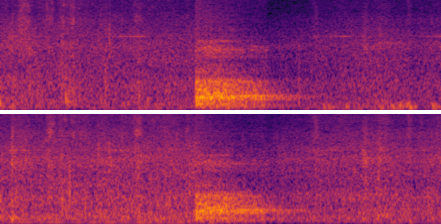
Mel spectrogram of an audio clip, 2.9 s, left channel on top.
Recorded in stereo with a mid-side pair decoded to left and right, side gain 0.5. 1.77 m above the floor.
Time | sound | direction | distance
1.3 | breathing | 20° left | 1.0 m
